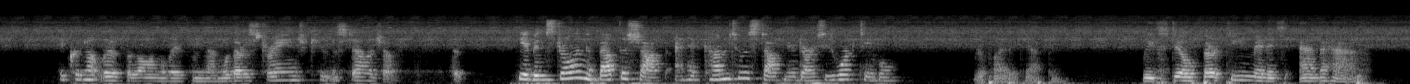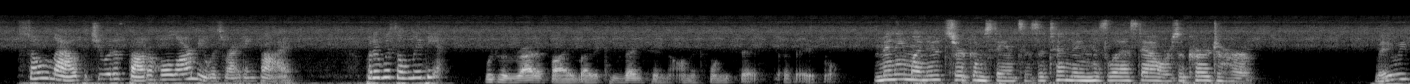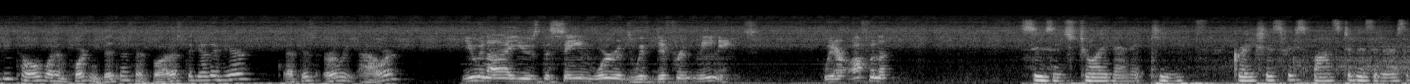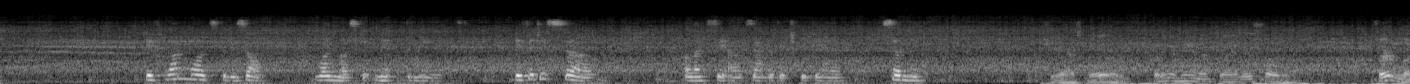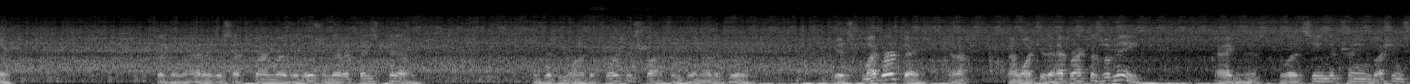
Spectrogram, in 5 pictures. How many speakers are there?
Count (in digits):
10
